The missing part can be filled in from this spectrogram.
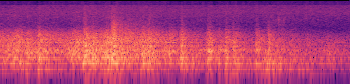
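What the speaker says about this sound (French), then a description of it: "Mais soudain, il y eut comme un coup de tonnerre." Thunder clap rumbling through a storm, a broad low roll swelling and fading over a couple of seconds with a rain-like hiss underneath, no voices.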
